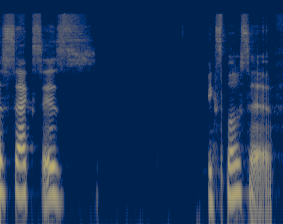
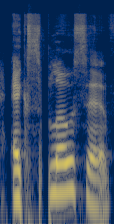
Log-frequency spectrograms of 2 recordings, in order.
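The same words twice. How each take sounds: First: Much softer, almost under the breath; quiet, held-back delivery; hushed understatement. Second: Said in the usual way. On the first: Shown as a demonstration. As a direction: drop the word explosive right down. Same word repeated for effect.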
